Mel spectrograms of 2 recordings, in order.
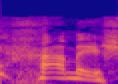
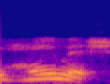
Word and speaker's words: Hamish: You say Hamish all the time, and I'm just going, no! Guys, please! Well, yeah, we don't encounter that name very often. So we do what we can. If we were to say his name again, believe me, we've been corrected often enough by now that we would say Hamish.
